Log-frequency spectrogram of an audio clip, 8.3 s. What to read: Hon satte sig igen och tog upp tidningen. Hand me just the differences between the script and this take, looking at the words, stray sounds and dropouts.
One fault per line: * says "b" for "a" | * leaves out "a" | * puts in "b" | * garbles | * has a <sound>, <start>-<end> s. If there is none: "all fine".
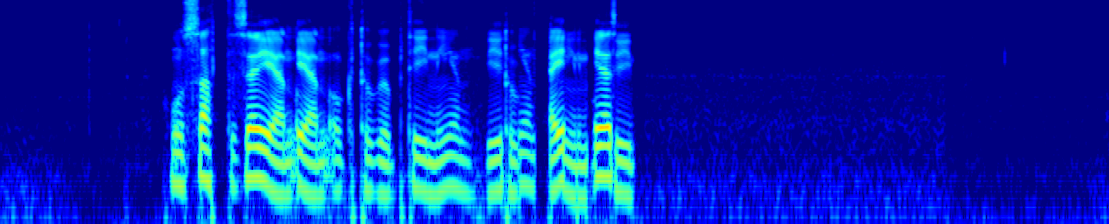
* puts in "igen"
* garbles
